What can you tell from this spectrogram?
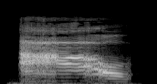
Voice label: Man Ow, A man yells; Pain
